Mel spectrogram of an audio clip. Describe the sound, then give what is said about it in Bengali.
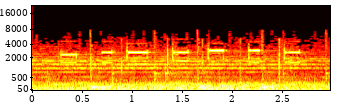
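A number is dialled on a mobile phone keypad, giving a quick run of short high beeps with faint clicks between them, fairly quiet over a low background hum. “Pocket থেকে একটা mobile বের করে নম্বর dial করলেন।”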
